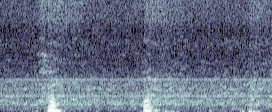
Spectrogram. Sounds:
Sneeze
